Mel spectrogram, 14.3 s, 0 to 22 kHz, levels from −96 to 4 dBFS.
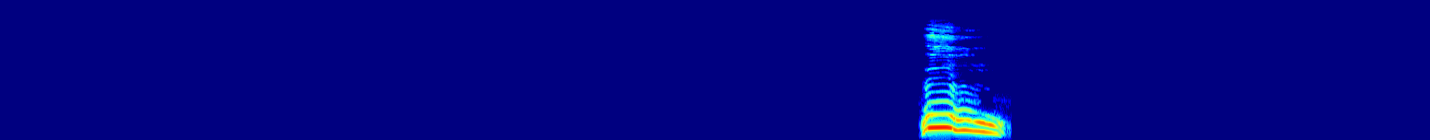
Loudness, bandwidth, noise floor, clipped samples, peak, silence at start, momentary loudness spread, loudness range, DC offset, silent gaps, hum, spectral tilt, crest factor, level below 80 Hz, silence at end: -17 LUFS; 8.2 kHz; under -90 dBFS; under 0.1%; -8 dBFS; 9.25 s; 14 LU; 9 LU; under 0.1%; none; none; -7.5 dB/octave; 22 dB; under -90 dBFS; 4.25 s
